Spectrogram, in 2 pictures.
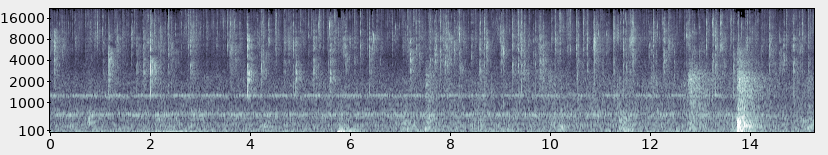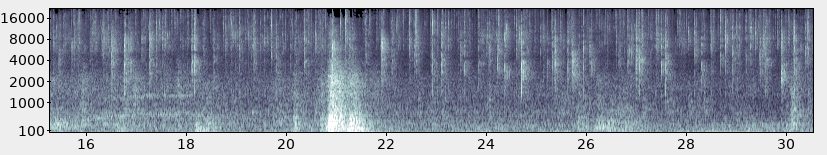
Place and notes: La Rochelle, France - Its raining
A constant rain is falling on La Rochelle this morning. Water is falling from gutters.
